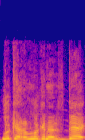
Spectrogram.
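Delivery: very high, shrill shout across a room. Retelling what was yelled during a Super Bowl play: imitating himself yelling. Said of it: "And I yell out loud".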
